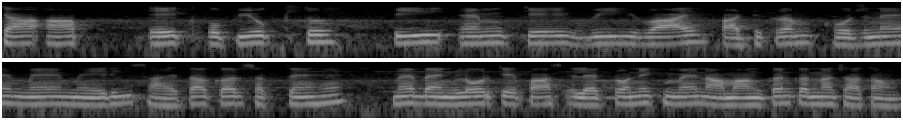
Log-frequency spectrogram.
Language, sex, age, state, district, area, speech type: Hindi, male, 30-45, Madhya Pradesh, Harda, urban, read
